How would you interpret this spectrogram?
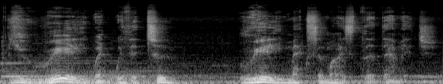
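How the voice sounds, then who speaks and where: An actor voicing the slow, solemn inner voice that narrates a troubled detective's thoughts in a game, with music behind. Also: male voice, extremely low pitch, animated, heavily acted. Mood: scornful.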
